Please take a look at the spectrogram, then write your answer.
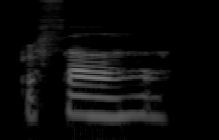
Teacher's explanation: So the stress is on the R section, the second syllable, if you like.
